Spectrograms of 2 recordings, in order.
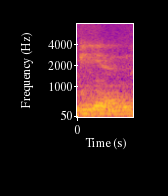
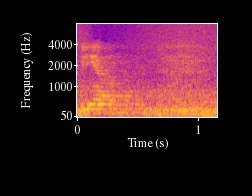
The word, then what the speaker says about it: bien: you'll notice again that you stop pronouncing after the last vowel, so you don't pronounce the N. It's not bien, it's bien, which means I'm good.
